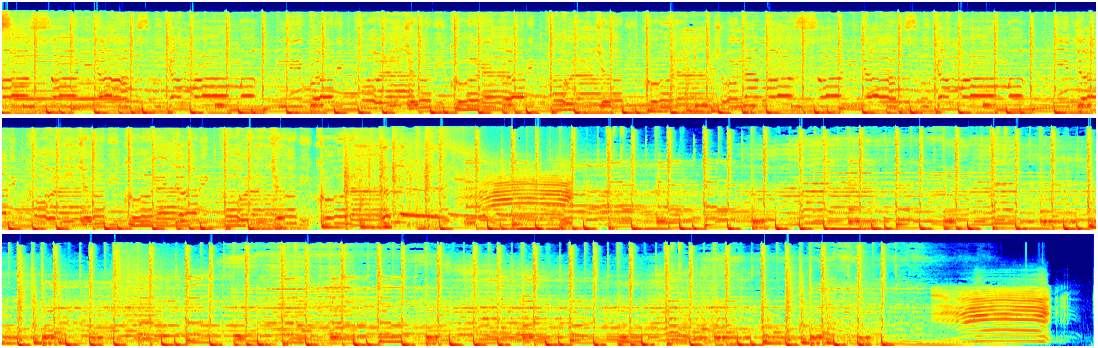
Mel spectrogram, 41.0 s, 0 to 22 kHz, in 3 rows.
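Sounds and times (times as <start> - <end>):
hip-hop beat with bass kicks: 0.0 - 39.0
cow mooing: 19.4 - 20.9, 39.0 - 40.8.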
